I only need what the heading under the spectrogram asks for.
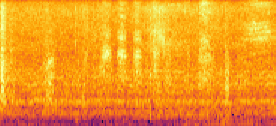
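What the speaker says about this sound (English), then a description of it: "see what those bees are doing" Dense, steady buzzing of many honeybees close by at an opened winter hive being smoked, a continuous droning swarm with no voices.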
